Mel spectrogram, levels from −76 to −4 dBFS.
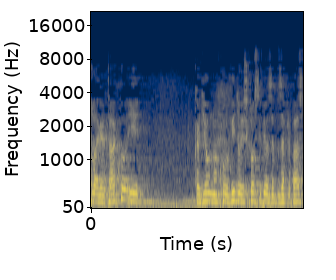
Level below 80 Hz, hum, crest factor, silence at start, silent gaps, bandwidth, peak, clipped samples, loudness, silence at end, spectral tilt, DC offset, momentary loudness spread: -34 dBFS; none; 14 dB; 0 s; none; 9.6 kHz; -2 dBFS; under 0.1%; -17 LUFS; 0 s; -8.5 dB/octave; under 0.1%; 15 LU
